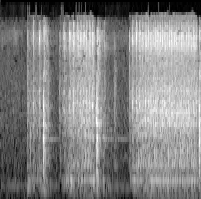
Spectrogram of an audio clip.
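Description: Sewing machine stitching lace trim onto a pillowcase, a steady close-up mechanical whirr with rapid needle chatter that briefly eases, then runs on continuously with no voices.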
